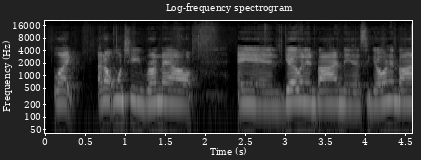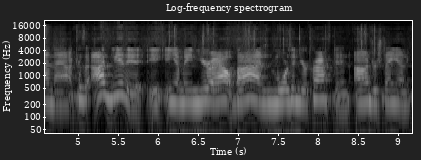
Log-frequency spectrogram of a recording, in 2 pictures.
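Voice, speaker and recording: A woman's voice: fairly high pitch, bright, forceful tone. A woman with a Southern US accent hosting a casual craft live stream, chatting folksily with viewers and reading their comments by name.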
